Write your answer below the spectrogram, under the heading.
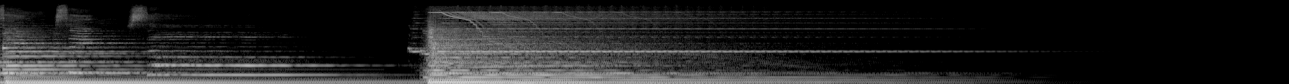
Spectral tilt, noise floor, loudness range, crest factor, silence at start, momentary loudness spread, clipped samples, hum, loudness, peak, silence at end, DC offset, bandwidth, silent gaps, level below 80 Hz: -5 dB/octave; -74 dBFS; 18 LU; 20 dB; 0 s; 21 LU; under 0.1%; none; -20 LUFS; -2 dBFS; 3.5 s; under 0.1%; 16.5 kHz; none; -26 dBFS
